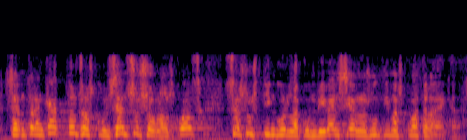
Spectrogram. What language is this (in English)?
Catalan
